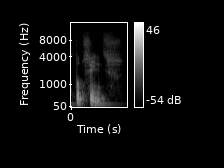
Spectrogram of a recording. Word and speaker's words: tot ziens: Can you pronounce formal see you again? So that's, let me check. Formal see you. That's tot ziens.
